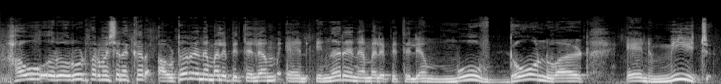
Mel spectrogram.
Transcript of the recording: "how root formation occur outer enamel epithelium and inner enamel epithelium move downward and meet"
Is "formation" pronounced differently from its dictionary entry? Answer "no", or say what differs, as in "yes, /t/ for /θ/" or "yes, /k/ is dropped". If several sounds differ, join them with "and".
yes, /p/ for /f/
